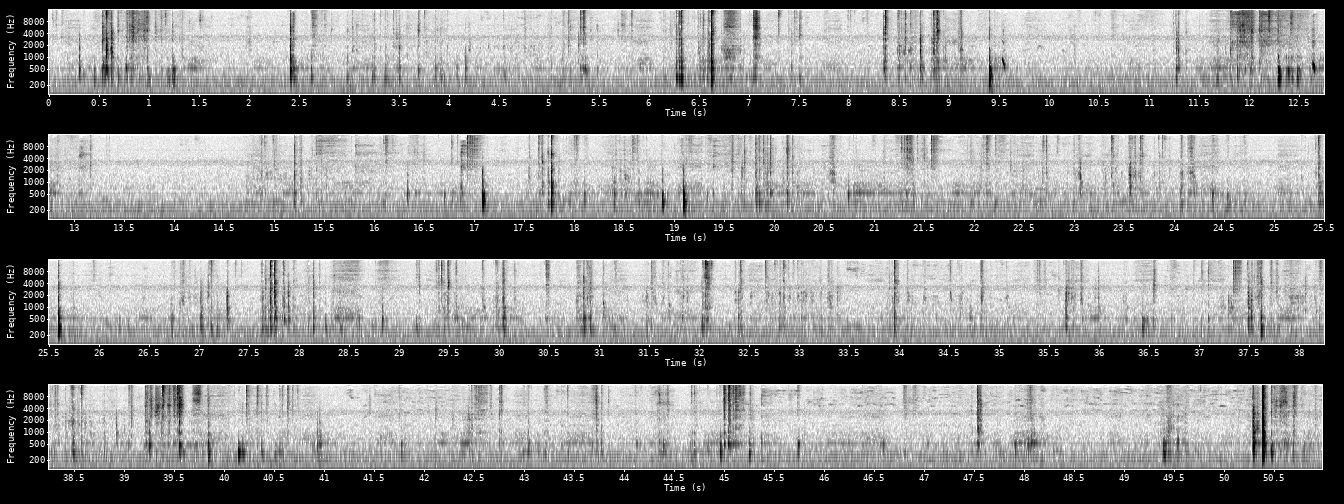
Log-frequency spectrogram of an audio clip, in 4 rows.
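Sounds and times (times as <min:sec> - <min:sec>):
faint steady hum: 0:00.0 - 0:50.9.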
